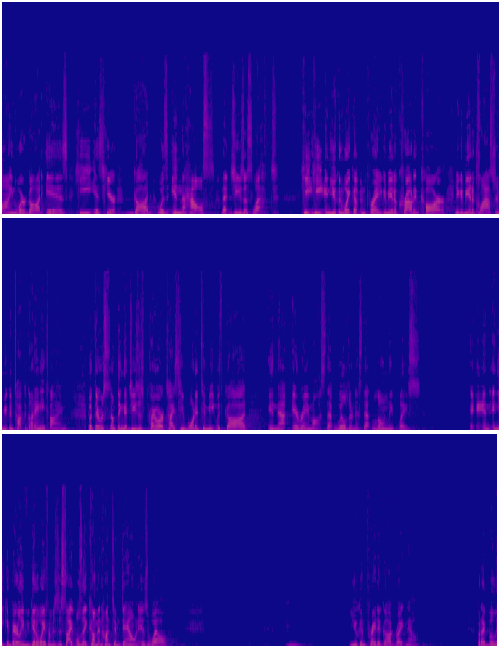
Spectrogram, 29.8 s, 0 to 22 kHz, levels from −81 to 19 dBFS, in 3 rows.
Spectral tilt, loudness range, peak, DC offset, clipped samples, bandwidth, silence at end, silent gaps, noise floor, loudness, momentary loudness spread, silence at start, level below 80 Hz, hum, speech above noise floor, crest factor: -3.5 dB/octave; 7 LU; -26 dBFS; under 0.1%; under 0.1%; 16.5 kHz; 0 s; none; under -90 dBFS; -46 LUFS; 9 LU; 0 s; under -90 dBFS; none; over 43 dB; 22 dB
